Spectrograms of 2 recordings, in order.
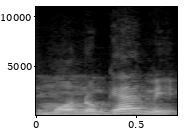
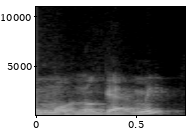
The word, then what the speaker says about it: monogamy: Only one syllable has to be stressed.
